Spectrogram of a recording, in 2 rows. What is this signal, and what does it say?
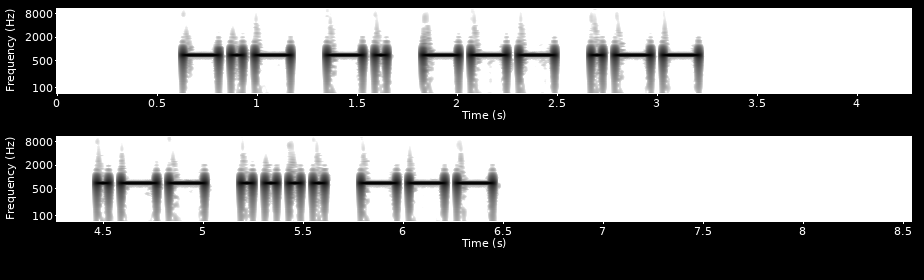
Morse code, heard as a keyed tone, about 20 wpm, 700 Hz. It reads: KNOW WHO
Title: 3x Word-Spacing - Sets of 5 Words - 20wpm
